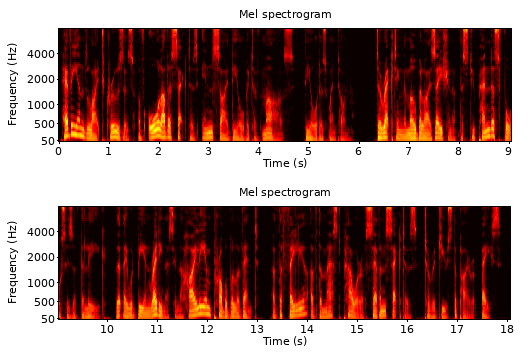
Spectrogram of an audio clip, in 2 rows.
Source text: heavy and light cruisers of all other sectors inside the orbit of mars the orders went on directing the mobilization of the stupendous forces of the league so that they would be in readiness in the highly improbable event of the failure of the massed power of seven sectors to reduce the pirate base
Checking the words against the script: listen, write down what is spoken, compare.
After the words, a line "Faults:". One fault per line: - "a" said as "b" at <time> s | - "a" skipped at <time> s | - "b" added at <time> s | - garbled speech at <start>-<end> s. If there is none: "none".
heavy and light cruisers of all other sectors inside the orbit of mars the orders went on directing the mobilization of the stupendous forces of the league that they would be in readiness in the highly improbable event of the failure of the massed power of seven sectors to reduce the pirate base
Faults:
- "so" skipped at 10.0 s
